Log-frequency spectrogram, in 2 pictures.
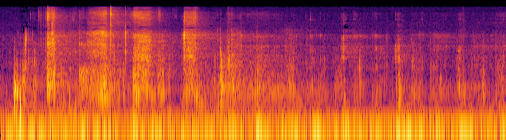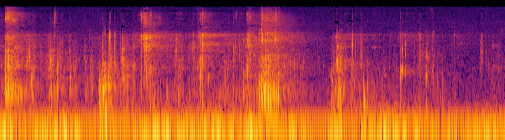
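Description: Close-miked eating: wet chewing, smacking and mouth clicks of soft, fatty braised pork belly, in a dense run of short sounds. In the second half come sips and swallows from a glass of drink.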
